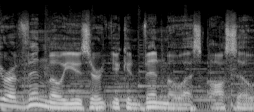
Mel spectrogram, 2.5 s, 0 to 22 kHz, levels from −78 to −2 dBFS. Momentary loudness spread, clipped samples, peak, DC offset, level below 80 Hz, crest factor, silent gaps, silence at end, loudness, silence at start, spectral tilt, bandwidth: 4 LU; under 0.1%; -6 dBFS; under 0.1%; -40 dBFS; 16 dB; none; 0 s; -21 LUFS; 0 s; -4.5 dB/octave; 15.5 kHz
